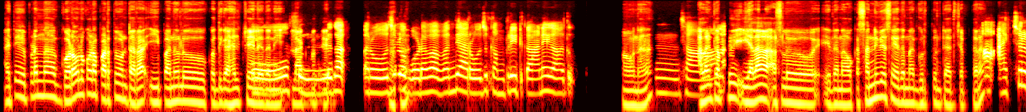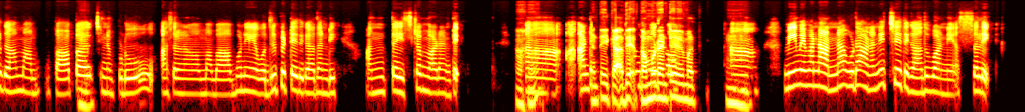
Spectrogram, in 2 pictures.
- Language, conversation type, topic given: Telugu, podcast, ఇంటి పనుల్లో కుటుంబ సభ్యులను ఎలా చేర్చుకుంటారు?
- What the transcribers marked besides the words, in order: in English: "హెల్ప్"; in English: "కంప్లీట్"; in English: "యాక్చువల్‌గా"; in English: "సాఫ్ట్"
